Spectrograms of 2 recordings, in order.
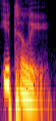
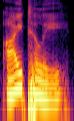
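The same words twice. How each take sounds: First: The first vowel is a short 'i' sound. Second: The first vowel sounds like the letter 'eye'. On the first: The speaker calls it right. "It's Italy" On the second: The speaker calls it wrong. "it's not Italy, just because it's spelled with an I"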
